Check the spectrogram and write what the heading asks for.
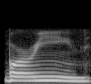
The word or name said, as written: boreen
